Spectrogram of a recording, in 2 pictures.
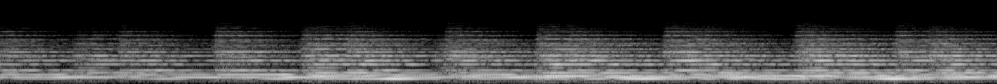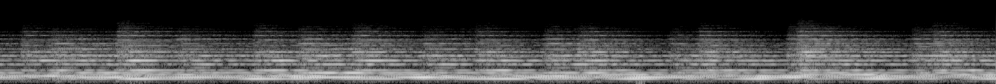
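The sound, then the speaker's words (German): The bells of the parish church St. Ottmar unter den Weißgerbern in Vienna's 3rd district peal together at 12 noon in a continuous, overlapping ringing, with regular strikes recurring about every second over a sustained, rich hum. Loud, with no voices. “Es ist 12 Uhr. Sie hören die Glocken der Pfarrkirche St. Ottmar unter den Weißgerbern in Wien 3.”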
